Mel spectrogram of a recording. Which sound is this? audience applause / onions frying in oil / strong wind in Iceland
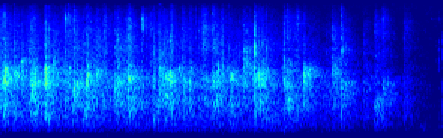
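audience applause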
